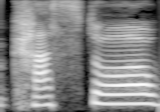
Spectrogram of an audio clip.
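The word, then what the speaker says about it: Castore: I think, is it Castoro or Castor? What is the actual pronunciation? – At the season opening party, I talked to Donato and he said it's Castor.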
